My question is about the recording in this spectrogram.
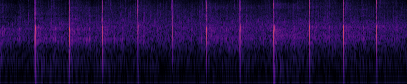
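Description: A man's hands clapping close to a headset microphone, sharp and even, about three claps a second, over a lighter steady patter of audience applause.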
